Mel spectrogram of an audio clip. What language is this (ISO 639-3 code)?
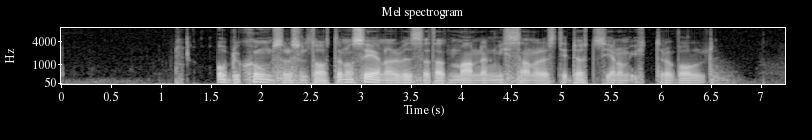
swe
